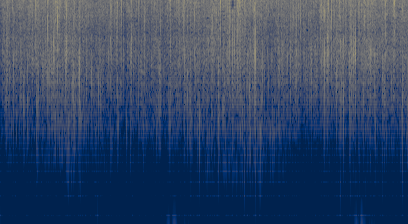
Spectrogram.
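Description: A round white plastic bag stuffed into a crinkle ball is squeezed and crumpled with both hands. It makes a steady, dense crackle of bright, high rustling with almost no low end. The crinkling runs continuously without pauses for the whole clip.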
